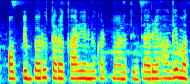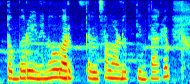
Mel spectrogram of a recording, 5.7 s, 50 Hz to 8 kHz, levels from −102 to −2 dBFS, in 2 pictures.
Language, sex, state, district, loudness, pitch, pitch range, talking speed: Kannada, female, Karnataka, Bidar, -18 LUFS, 250 Hz, 240-265 Hz, 125 wpm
